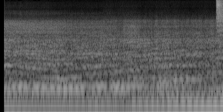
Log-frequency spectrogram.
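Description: Live amplified electric guitars holding one sustained low chord, ringing steadily with no drum hits.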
